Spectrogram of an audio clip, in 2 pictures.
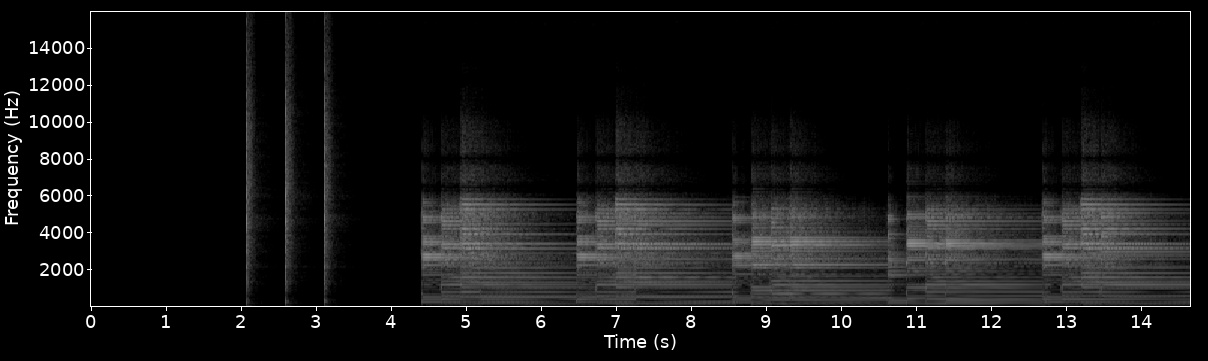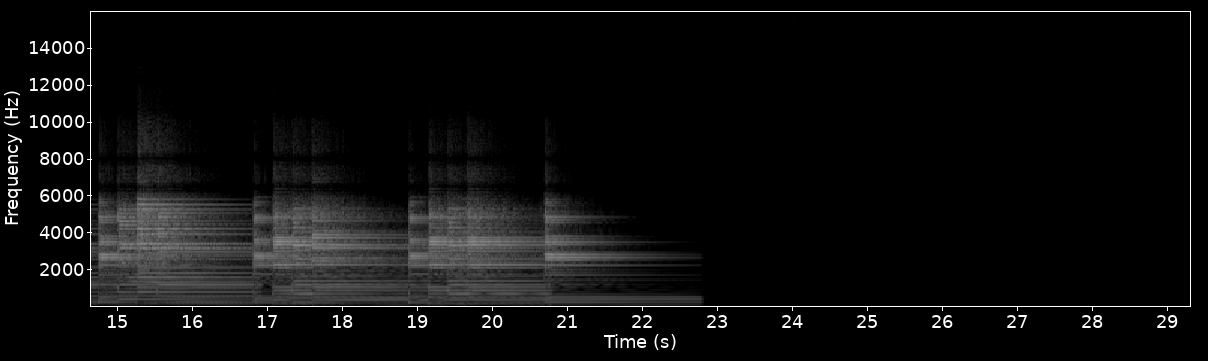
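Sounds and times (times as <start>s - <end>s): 
guitar: 4.4s - 22.8s.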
